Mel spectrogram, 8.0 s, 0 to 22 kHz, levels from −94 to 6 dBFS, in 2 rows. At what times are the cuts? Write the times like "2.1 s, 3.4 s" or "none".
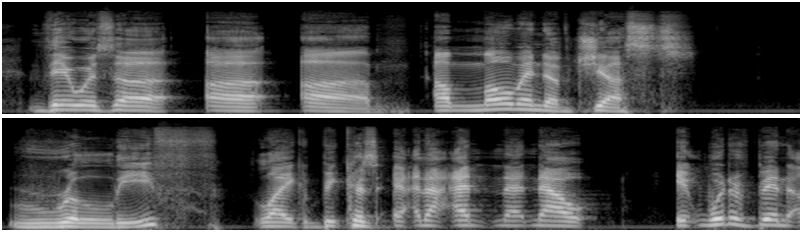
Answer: none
